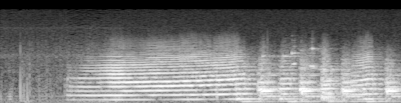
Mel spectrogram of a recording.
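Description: Brass fanfare of opening title music on an old film print's soundtrack. A few crackles, then about a second in a long held brass chord, which breaks into a run of short, punchy brass notes about two and a half seconds in.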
